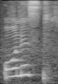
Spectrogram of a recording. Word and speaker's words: honest: am I am an honest person so again here H is silent honest now honest is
